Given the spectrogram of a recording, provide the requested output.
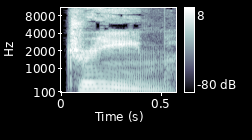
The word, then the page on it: dream: American English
